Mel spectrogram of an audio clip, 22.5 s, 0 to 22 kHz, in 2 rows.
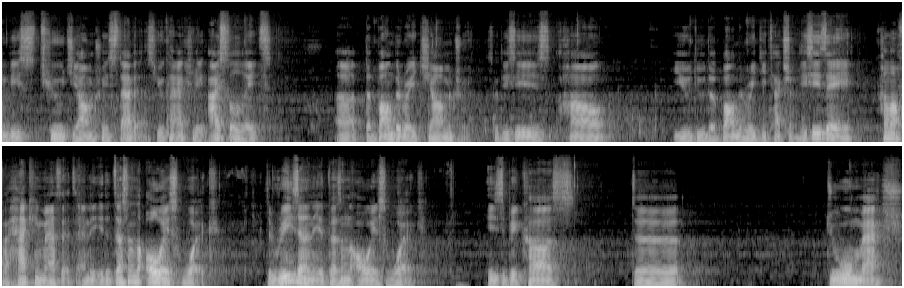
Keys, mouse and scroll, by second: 1.4 d, 2.4 d, 2.9 d, 2.9 d, 3.0-4.6 drag, 4.6 d, 5.3 d, 5.4-7.2 right drag, 7.2 d, 7.8 d, 8.5 click, 18.2 click, 21.6 d, 21.8-22.5 drag.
